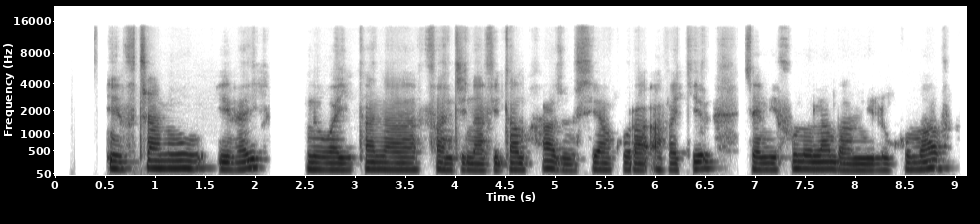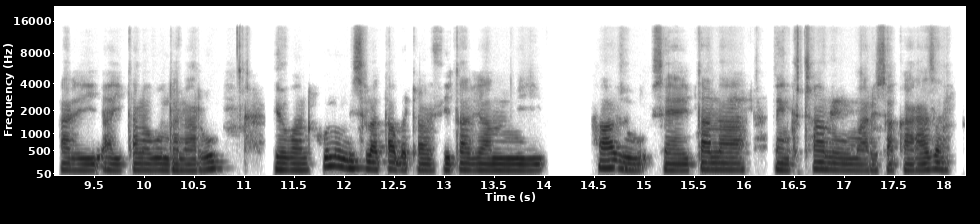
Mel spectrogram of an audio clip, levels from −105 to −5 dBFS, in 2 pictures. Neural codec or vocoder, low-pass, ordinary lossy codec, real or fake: codec, 44.1 kHz, 7.8 kbps, DAC; 14.4 kHz; AAC, 96 kbps; fake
